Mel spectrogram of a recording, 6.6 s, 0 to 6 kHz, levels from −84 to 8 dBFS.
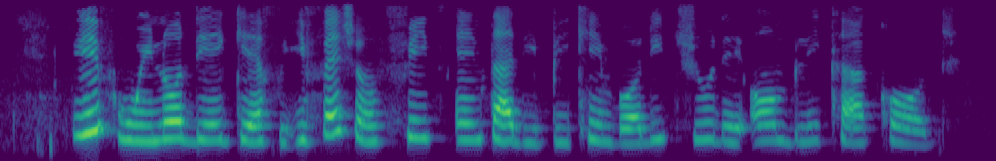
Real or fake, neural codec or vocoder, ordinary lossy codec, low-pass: real; none; none; 5.4 kHz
